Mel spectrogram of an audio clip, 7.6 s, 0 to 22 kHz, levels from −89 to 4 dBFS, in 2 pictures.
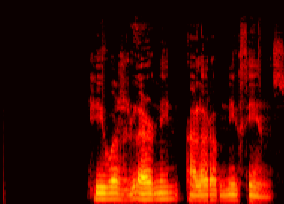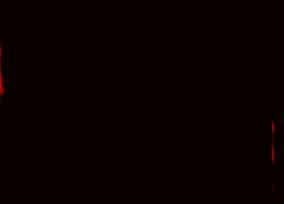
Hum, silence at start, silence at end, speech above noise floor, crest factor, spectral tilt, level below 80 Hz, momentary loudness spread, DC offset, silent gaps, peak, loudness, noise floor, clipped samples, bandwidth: none; 1.2 s; 3.8 s; over 58 dB; 22 dB; -7 dB/octave; -72 dBFS; 12 LU; under 0.1%; none; -14 dBFS; -32 LUFS; under -90 dBFS; under 0.1%; 14.5 kHz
